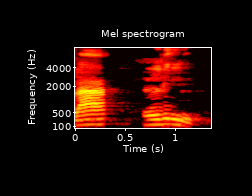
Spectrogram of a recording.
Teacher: Li dari dua sisi lidah hingga ke akhir ujungnya bertemu dengan gusi atas di hadapannya.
